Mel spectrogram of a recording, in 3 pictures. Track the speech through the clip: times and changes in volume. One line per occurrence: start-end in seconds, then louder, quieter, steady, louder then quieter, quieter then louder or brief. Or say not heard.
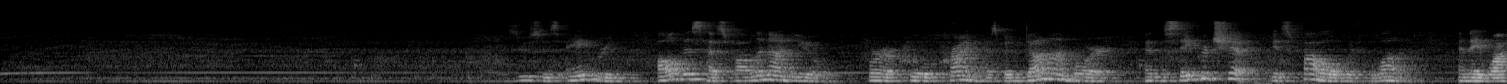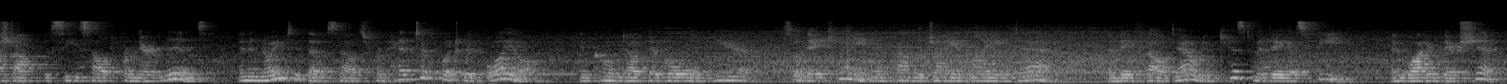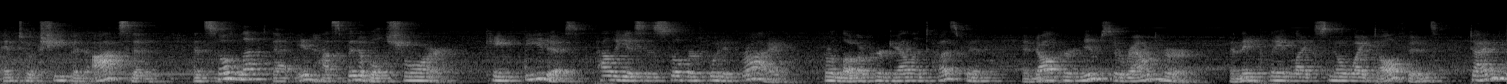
5.1-45.1 steady.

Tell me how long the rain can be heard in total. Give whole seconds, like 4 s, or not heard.
not heard.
